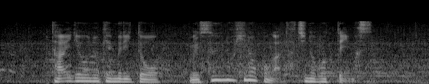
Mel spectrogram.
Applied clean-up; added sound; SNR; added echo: none; none; none; none.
